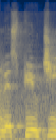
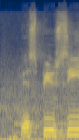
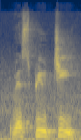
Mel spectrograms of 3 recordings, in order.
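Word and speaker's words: Vespucci: उसका प्रोनाउंसिएशन वेस्प्यूची है, वेस्प्यूसी नहीं है, वेस्प्यूची, ची बोलना है आपको।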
